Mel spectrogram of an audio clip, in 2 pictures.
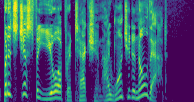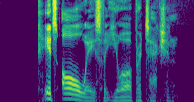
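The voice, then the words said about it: Sarcastic delivery. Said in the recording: “you can tell I'm being sarcastic”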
